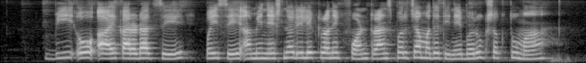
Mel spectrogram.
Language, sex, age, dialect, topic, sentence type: Marathi, male, 18-24, Southern Konkan, banking, question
